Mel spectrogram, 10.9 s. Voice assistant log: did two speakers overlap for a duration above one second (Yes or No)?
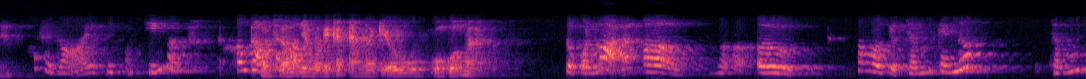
No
